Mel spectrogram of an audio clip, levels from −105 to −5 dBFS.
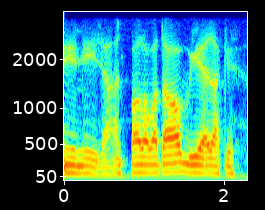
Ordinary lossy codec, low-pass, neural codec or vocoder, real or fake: none; 3.6 kHz; none; real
